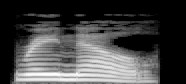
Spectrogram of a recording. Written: Raynell

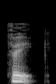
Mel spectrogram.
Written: fake

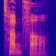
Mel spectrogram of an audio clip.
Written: tubful

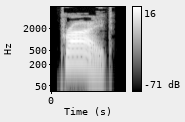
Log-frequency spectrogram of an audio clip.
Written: pried

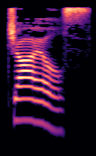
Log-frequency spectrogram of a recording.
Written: giles

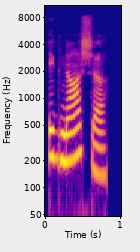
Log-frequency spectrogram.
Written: Ignatia

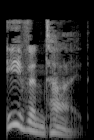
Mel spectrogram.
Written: eventide

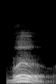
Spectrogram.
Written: woo

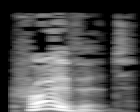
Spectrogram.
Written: private

